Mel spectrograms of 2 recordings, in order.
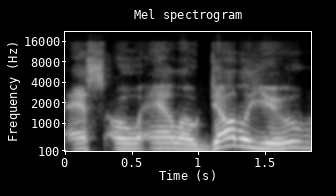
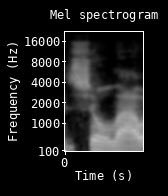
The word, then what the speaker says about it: Solow: That's Solow, not David Solau, as I pronounced it in my video today.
